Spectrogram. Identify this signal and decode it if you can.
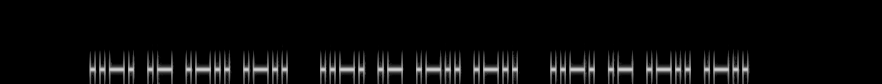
Morse code, heard as a keyed tone, about 25 wpm, 700 Hz. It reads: FALL FALL FALL
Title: Top 500 Words Repeated 25wpm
